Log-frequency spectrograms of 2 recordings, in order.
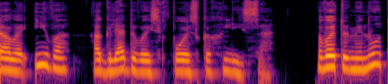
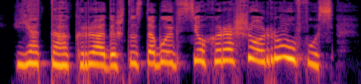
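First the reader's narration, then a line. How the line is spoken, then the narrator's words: Joyful exclamation. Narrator (Russian): воскликнула Валентина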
